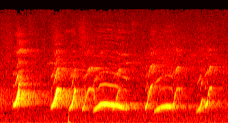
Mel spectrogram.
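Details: Jungle chimpanzee giving short, loud, upward-swooping screams, each with a bright harmonic stack, spaced about a second apart with softer overlapping calls between them.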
